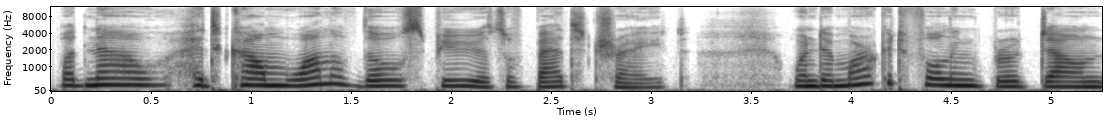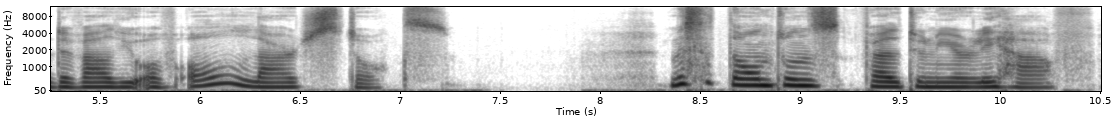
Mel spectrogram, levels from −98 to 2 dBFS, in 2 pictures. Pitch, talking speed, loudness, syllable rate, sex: 215 Hz, 165 wpm, -16 LUFS, 4.4 syllables/s, female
